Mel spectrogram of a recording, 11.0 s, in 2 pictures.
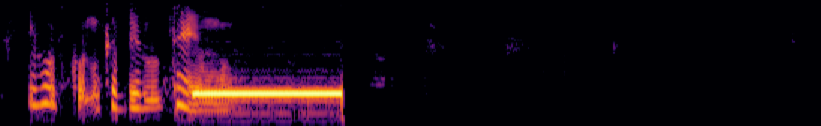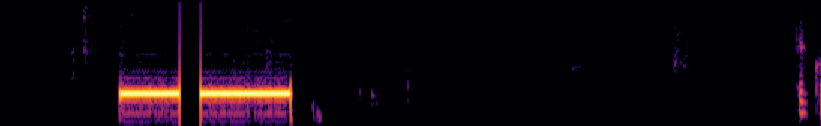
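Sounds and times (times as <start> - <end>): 
speech: 0.2 - 1.9
telephone call tone before voicemail: 1.3 - 2.3, 6.3 - 7.4.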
